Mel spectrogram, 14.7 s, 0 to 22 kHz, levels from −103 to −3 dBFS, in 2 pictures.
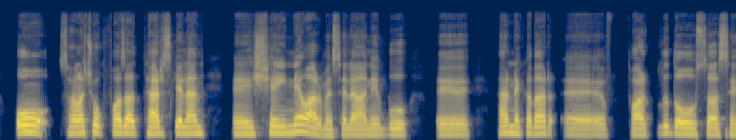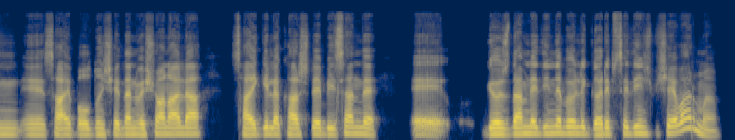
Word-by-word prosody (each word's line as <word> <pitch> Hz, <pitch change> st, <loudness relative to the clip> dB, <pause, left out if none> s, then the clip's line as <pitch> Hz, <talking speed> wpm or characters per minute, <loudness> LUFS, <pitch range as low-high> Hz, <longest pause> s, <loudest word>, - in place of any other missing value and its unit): o, 175 Hz, 0 st, +7 dB
sana 155 Hz, 0 st, +2 dB
çok 160 Hz, 0 st, +1 dB
fazla 160 Hz, -1 st, +4 dB
ters 145 Hz, -1 st, +3 dB
gelen, 155 Hz, 0 st, +3 dB, 0.3 s
eee, 140 Hz, 0 st, +1 dB
şey 155 Hz, +2 st, 0 dB
ne 185 Hz, +1 st, +6 dB
var 150 Hz, -6 st, +6 dB
mesela? 120 Hz, +1 st, -1 dB
Hani 120 Hz, 0 st, -3 dB
bu, 125 Hz, -1 st, -1 dB, 0.3 s
eee, 125 Hz, -1 st, -2 dB, 0.3 s
her 160 Hz, +1 st, +1 dB
ne 155 Hz, -, +1 dB
kadar, 150 Hz, -1 st, +1 dB
eee, 120 Hz, 0 st, -2 dB, 0.2 s
farklı 130 Hz, +5 st, -1 dB
da 150 Hz, -, +3 dB
olsa 130 Hz, -1 st, +3 dB
senin, 130 Hz, 0 st, -7 dB
eee, 125 Hz, 0 st, -6 dB
sahip 125 Hz, +1 st, -1 dB
olduğun 125 Hz, +1 st, -2 dB
şeyden 130 Hz, +1 st, -2 dB
ve 125 Hz, -, 0 dB
şu 140 Hz, +3 st, -1 dB
an 135 Hz, -, +1 dB
hâlâ 140 Hz, 0 st, +2 dB, 0.3 s
saygıyla 130 Hz, +1 st, 0 dB
karşılayabilsen 130 Hz, +3 st, -1 dB
de, 130 Hz, -3 st, 0 dB, 0.4 s
eee, 420 Hz, -2 st, -2 dB, 0.4 s
gözlemlediğinde 145 Hz, +3 st, +1 dB
böyle 145 Hz, -1 st, +1 dB
garipsediğin 135 Hz, +3 st, -2 dB
hiç 145 Hz, 0 st, -13 dB
bir 135 Hz, -, -22 dB
şey 160 Hz, +2 st, 0 dB
var 255 Hz, +5 st, 0 dB
mı? 110 Hz, -, -7 dB
135 Hz, 170 wpm, -22 LUFS, 125-150 Hz, 0.4 s, o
